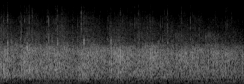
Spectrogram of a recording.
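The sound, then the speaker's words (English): Steady applause from an audience giving themselves a round of applause, a dense wash of many hands clapping at an even level for a few seconds, with no voices standing out. “You give yourselves a round of applause.”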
